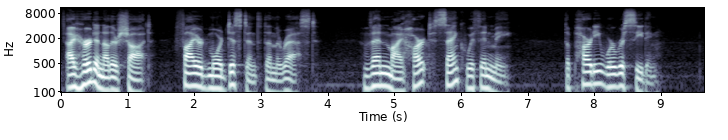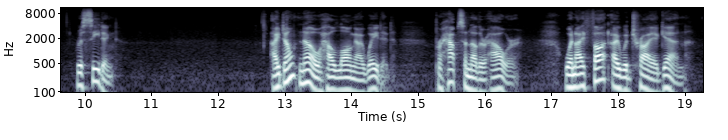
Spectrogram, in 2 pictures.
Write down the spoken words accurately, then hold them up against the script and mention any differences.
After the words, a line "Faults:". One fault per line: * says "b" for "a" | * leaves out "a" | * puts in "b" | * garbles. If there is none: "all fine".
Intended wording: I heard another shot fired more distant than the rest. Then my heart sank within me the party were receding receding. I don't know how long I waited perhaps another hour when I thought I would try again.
I heard another shot fired more distant than the rest. Then my heart sank within me the party were receding receding. I don't know how long I waited perhaps another hour when I thought I would try again.
Faults:
all fine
